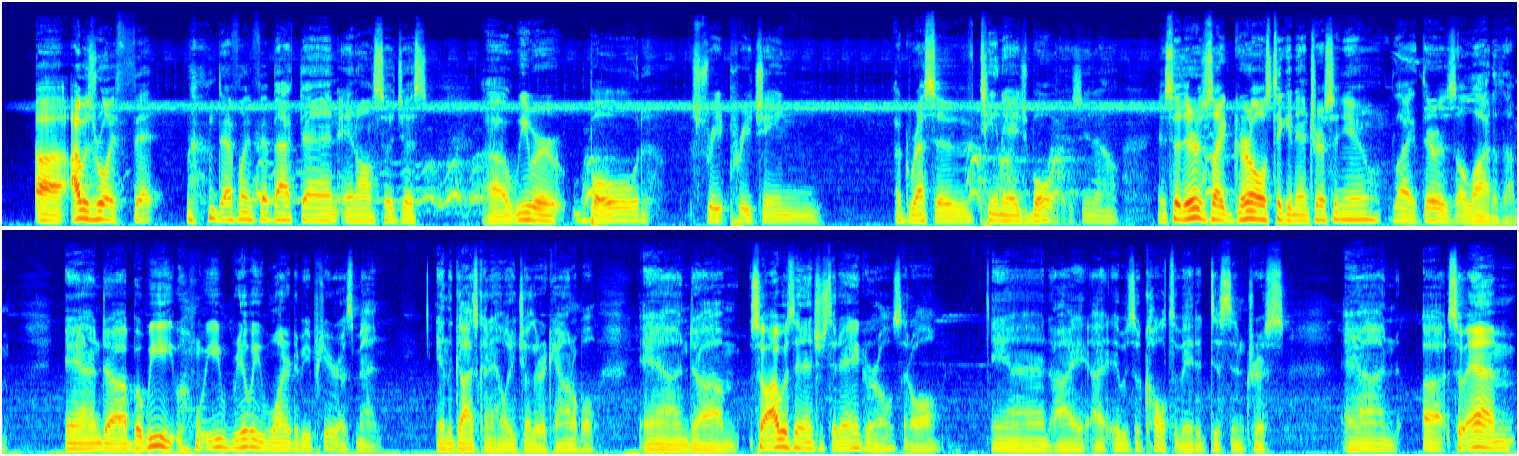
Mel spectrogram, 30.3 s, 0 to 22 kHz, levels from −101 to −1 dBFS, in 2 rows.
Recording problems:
animal sounds; noticeable; throughout; 20 dB below the speech

